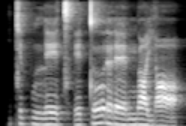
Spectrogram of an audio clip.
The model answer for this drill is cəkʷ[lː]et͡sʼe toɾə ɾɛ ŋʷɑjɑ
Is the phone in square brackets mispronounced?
no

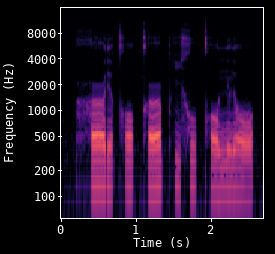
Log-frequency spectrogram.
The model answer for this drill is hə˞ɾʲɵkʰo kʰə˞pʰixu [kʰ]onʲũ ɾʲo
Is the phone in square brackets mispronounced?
no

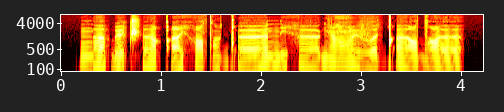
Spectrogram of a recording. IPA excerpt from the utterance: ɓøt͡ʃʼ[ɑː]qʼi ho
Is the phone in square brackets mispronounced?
yes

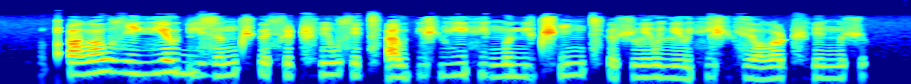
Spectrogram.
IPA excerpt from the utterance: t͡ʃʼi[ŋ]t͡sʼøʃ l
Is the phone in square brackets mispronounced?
no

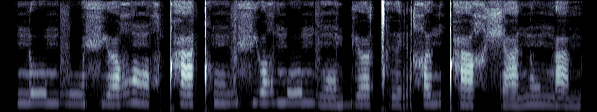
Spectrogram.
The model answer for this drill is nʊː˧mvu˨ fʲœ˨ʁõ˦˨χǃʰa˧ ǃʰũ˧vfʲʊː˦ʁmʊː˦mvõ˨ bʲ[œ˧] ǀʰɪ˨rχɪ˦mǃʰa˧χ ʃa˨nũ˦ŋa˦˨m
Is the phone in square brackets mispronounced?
no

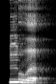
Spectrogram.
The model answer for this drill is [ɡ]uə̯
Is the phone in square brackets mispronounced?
yes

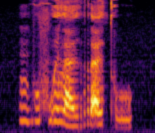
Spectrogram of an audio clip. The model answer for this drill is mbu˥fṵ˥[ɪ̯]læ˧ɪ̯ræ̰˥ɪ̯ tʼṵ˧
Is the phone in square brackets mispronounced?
no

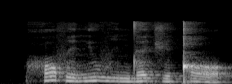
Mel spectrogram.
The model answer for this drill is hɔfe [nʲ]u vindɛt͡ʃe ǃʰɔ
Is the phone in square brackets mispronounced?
no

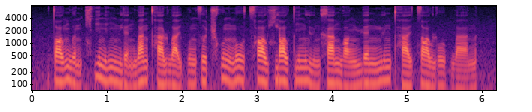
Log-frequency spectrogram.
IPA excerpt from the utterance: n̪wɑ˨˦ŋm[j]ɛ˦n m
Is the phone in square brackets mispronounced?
yes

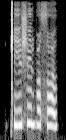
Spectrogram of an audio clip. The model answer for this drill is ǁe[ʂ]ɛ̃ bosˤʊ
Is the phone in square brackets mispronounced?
no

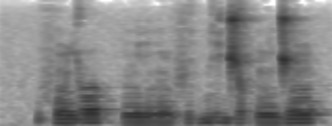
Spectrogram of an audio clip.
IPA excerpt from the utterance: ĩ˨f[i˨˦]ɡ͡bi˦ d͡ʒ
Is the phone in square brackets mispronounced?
no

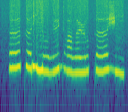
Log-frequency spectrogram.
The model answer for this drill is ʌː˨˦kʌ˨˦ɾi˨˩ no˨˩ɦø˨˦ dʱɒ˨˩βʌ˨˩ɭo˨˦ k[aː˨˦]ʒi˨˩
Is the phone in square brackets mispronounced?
yes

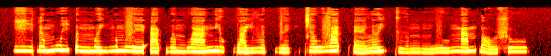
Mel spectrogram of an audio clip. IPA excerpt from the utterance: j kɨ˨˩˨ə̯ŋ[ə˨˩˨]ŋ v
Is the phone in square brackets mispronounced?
no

